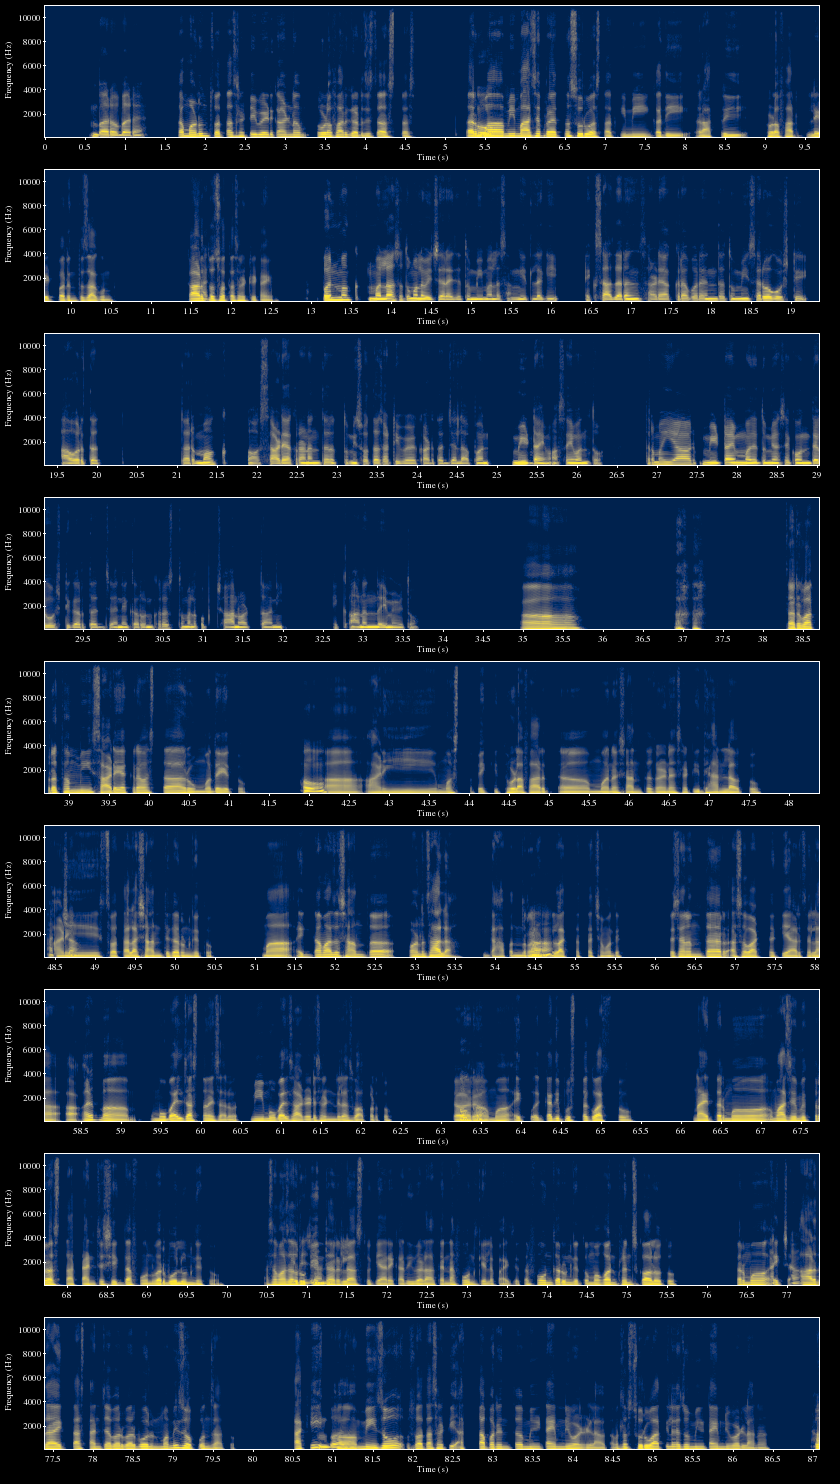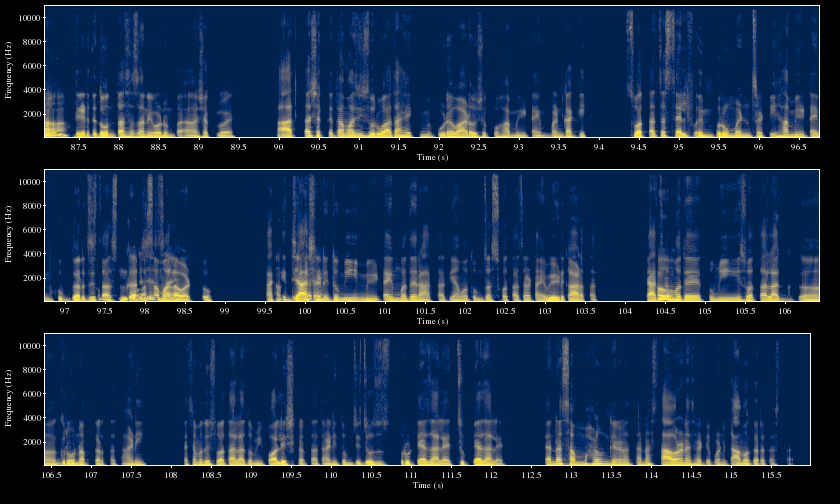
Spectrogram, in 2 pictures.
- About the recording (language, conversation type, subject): Marathi, podcast, फक्त स्वतःसाठी वेळ कसा काढता आणि घरही कसे सांभाळता?
- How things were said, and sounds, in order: "असतंच" said as "असतंस"; tapping; other background noise; chuckle; in English: "रूटीन"; in English: "कॉन्फरन्स"; in English: "सेल्फ इम्प्रूव्हमेंट"; in English: "ग्रोन अप"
